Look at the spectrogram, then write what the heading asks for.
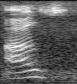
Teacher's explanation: ظا کو ہم موٹا پڑھیں گے لیکن اس کی باؤنسنگ ساؤنڈ نہیں ہوگی۔ حمزہ زبر ظا از، از نہیں پڑھیں گے، از از از، اسی طرح ہم آخر تک پڑھیں گے۔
